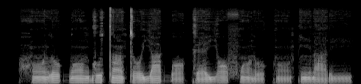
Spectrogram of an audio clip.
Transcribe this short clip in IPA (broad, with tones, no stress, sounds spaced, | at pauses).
h ɔ̃˨ l o˧ ɡ͡b ɔ̃˧ ɡ u˦ t ã˦˨ t o˧ j a˧ ɡ͡b ɔ˨ k ɛ˨˦ j ɔ˦ f ɔ̃˦˨ ɾ o˧ k ɔ̃˨ k ĩ˧ ɾ a˧ ɾ i˧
